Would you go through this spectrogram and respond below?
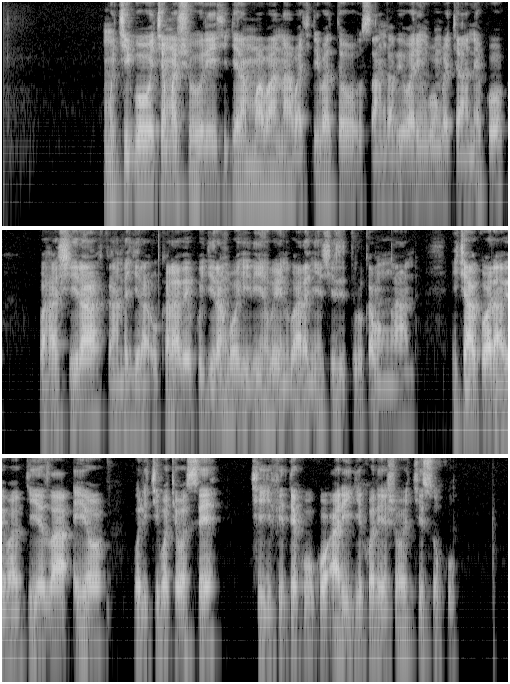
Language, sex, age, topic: Kinyarwanda, male, 18-24, education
